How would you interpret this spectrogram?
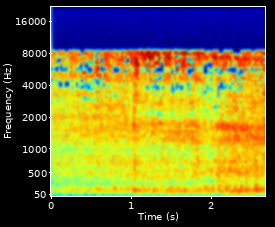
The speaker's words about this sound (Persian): شب خیلی دشوار در مناطق زلزله زده ترکیه و سوریه. گاه صدای امبولانس بلند می شود که جسد یا زخمی را انتقال می دهد، گاه هم صدای ماشین ها برای برداشتن آوارها فضا را فرا می گیرد.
